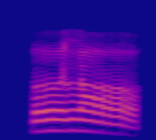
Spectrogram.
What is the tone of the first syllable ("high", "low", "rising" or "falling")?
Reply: high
